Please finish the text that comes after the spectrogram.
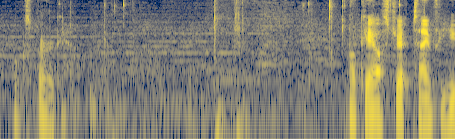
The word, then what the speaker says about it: Augsburg: The U in Berg is pronounced like a moo. Augsburg. It doesn't sound right. Augsburg.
